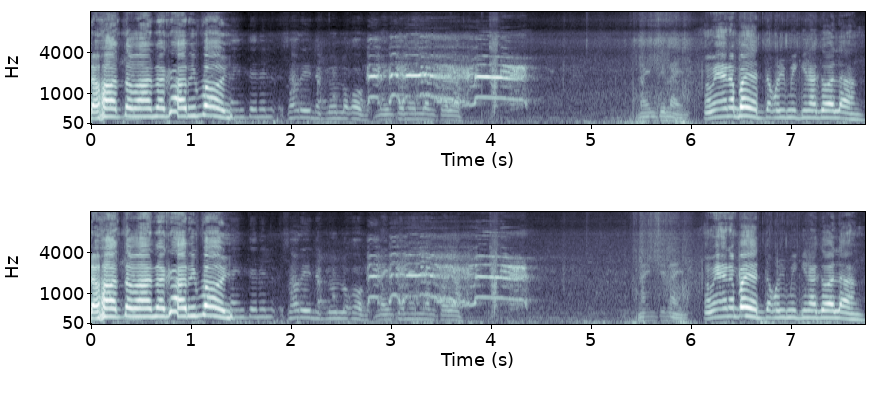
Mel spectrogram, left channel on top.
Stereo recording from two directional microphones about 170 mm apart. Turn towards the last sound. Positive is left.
turn(degrees=-35)  # may be behind; listen again after turning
